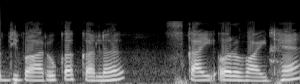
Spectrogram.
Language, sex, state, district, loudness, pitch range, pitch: Hindi, female, Assam, Sonitpur, -12 LUFS, 185-215 Hz, 200 Hz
